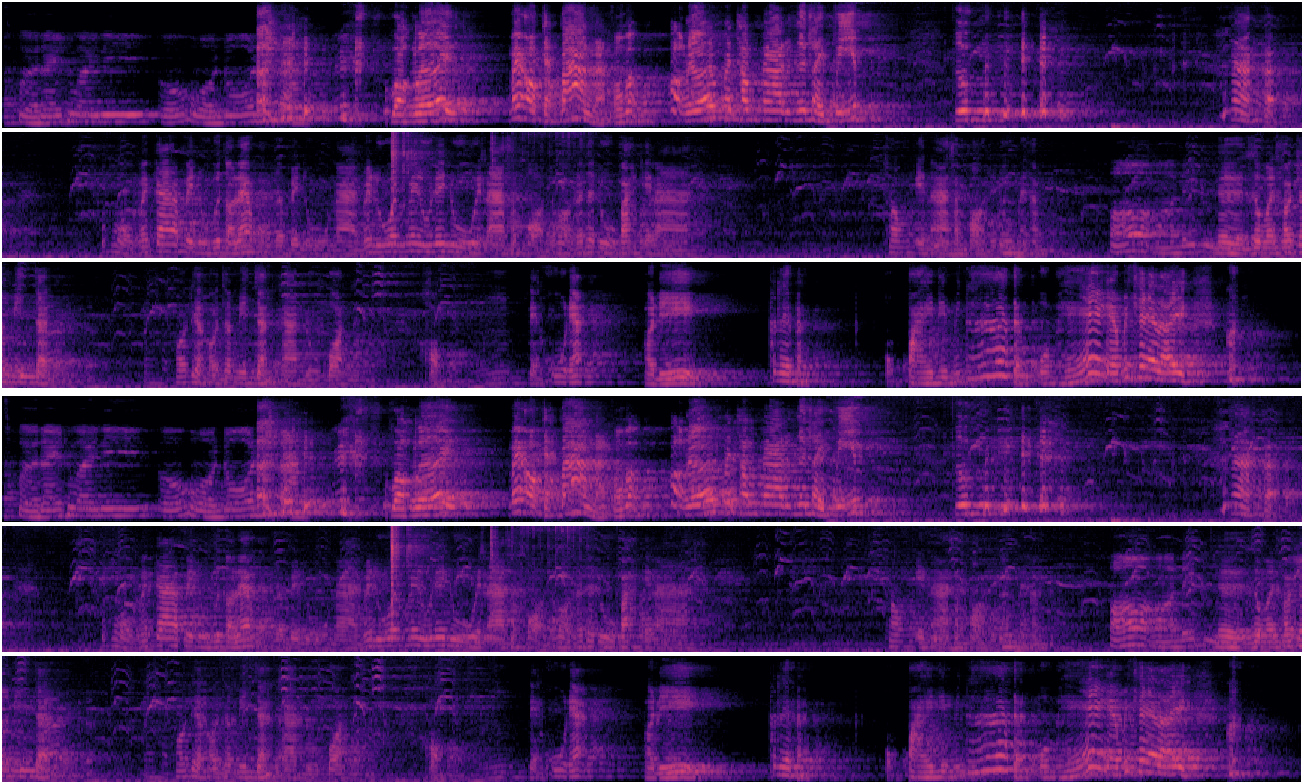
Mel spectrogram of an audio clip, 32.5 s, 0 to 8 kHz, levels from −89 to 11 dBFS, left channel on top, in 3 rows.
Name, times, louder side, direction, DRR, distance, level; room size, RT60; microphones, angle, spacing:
voice 1, 0.0-3.3 6.0-6.1 8.2-8.9 10.0-10.3 11.0-11.1 18.6-18.7 19.1-19.5 20.1-21.2 21.4-22.5 23.8-24.0 31.9-32.0, equal, 50° right, 5 dB, 1.8 m, -44 dB
voice 2, 2.1-2.4 3.2-3.9 4.2-7.1 7.6-8.1 10.2-10.6 11.7-16.6 18.2-19.4 20.9-22.0 22.9-24.8 25.2-26.5 27.0-27.5 28.1-28.4 29.0-32.0, left 2 dB, 20° left, 0 dB, 3.1 m, -36 dB
sound 1, 6.9-25.8, right 4 dB, 70° right, 3.6 m, -51 dB
26.5 x 25.0 x 6.8 m, 1.3 s
head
